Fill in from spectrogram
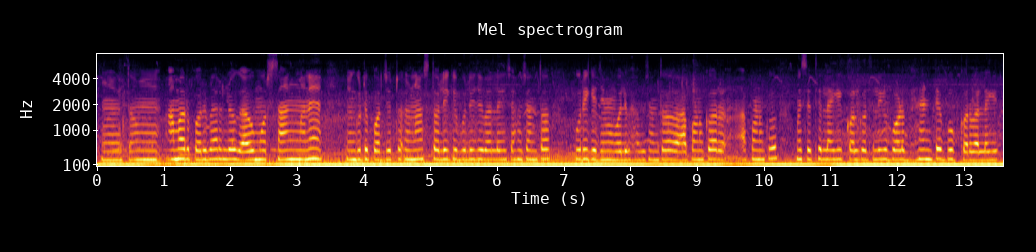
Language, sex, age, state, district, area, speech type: Odia, female, 18-30, Odisha, Balangir, urban, spontaneous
